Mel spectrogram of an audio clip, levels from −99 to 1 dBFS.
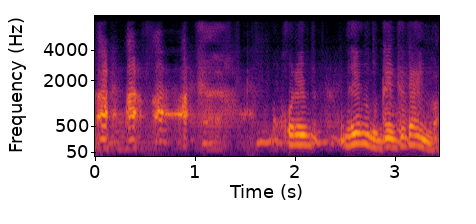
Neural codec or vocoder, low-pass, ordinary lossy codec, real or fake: codec, 16 kHz, 1 kbps, FreqCodec, smaller model; 7.2 kHz; none; fake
